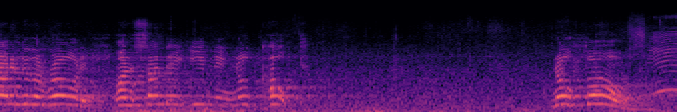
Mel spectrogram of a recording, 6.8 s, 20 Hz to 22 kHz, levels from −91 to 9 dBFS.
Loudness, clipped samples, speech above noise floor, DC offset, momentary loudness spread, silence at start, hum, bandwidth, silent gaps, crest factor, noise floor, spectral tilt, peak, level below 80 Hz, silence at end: -29 LUFS; under 0.1%; 20 dB; under 0.1%; 24 LU; 0 s; none; 11.5 kHz; none; 18 dB; -49 dBFS; -5.5 dB/octave; -12 dBFS; -48 dBFS; 0 s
